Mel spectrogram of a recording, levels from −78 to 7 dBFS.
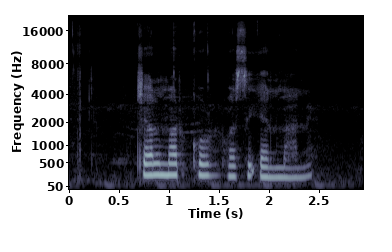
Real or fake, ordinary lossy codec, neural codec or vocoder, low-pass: real; none; none; 19.8 kHz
